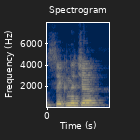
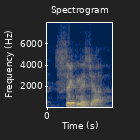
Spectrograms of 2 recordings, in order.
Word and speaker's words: signature: But in signature, I is not giving a long vowel sound, it is giving a short vowel sound. Therefore, G is not silent in the word signature, but it is silent in sign.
